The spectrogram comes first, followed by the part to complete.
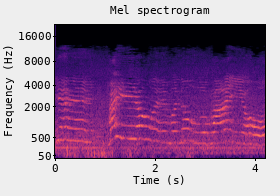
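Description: A young girl singing solo, holding long notes that slide up and down in pitch.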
